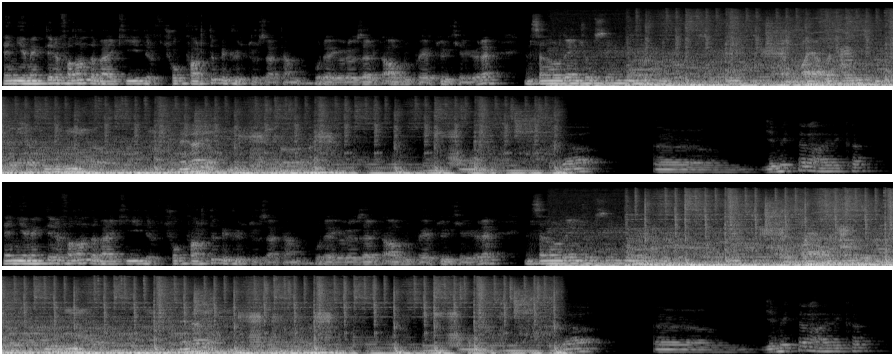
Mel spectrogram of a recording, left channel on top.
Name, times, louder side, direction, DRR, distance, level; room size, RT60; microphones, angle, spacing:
voice 1, 0.0-10.3 10.6-12.1, left 2 dB, 40° left, 2 dB, 0.5 m, -27 dB
sound 1, 5.4-12.3, equal, 25° right, 1.1 m, -24 dB
sound 2, 6.2-14.5, right 2 dB, 70° right, 0.5 m, -23 dB
voice 2, 13.5-14.0 14.5-14.8 15.4-17.6, left 1 dB, ahead, -2 dB, 0.7 m, -35 dB
4.3 x 2.0 x 2.3 m, 0.43 s
head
